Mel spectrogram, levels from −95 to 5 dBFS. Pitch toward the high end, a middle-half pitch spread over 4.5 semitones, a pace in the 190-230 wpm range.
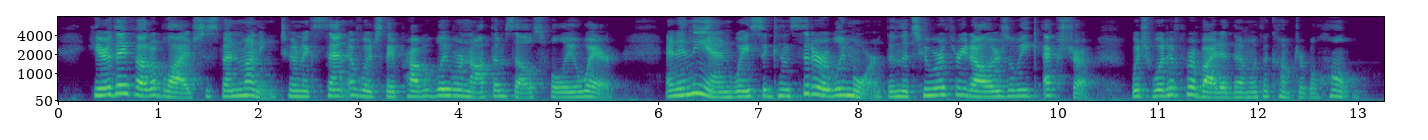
No: high, 200 Hz; average, 3.6 semitones; average, 200 wpm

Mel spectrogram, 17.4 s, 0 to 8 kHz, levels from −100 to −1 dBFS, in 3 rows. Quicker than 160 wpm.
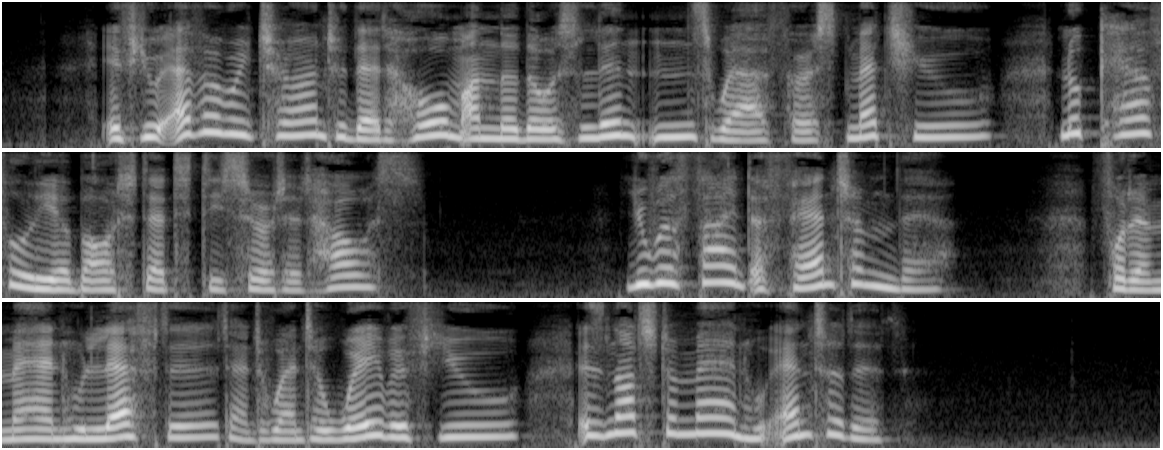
No: average, 155 wpm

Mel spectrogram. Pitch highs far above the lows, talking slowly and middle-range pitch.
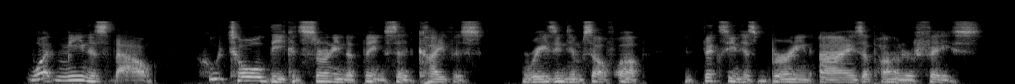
No: wide, 5.7 semitones; slow, 130 wpm; low, 125 Hz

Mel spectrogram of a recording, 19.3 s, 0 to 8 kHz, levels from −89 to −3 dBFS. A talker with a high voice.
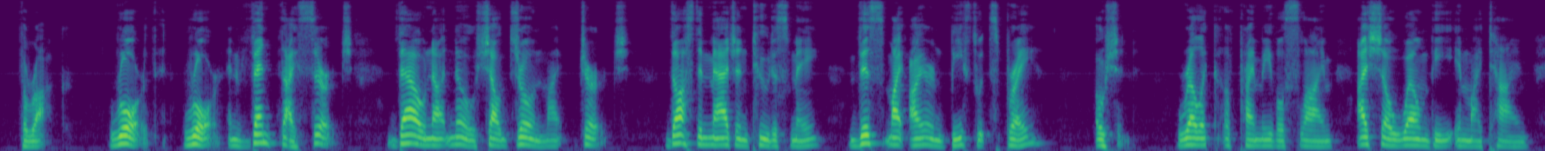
No: low, 120 Hz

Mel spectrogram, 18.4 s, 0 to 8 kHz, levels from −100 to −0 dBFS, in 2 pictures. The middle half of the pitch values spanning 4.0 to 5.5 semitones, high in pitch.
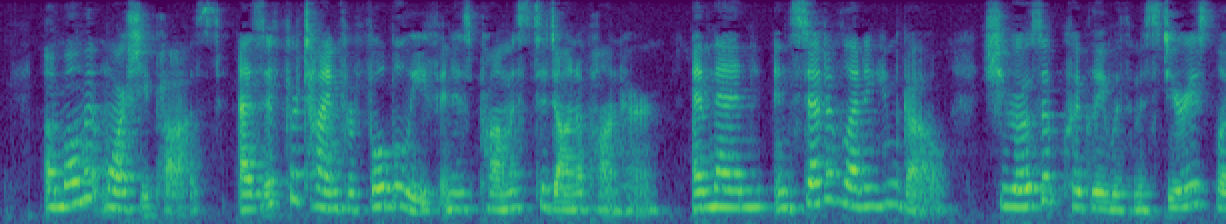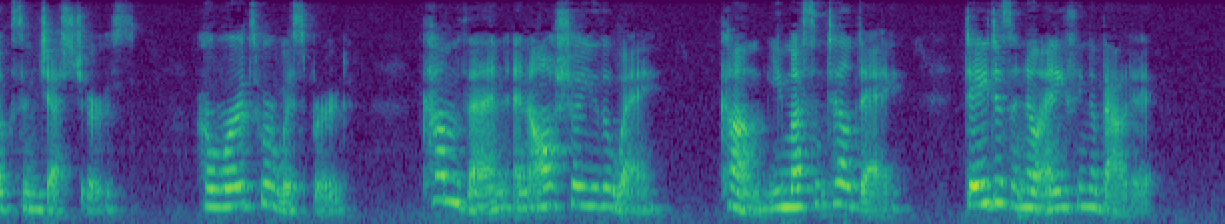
No: average, 3.0 semitones; high, 235 Hz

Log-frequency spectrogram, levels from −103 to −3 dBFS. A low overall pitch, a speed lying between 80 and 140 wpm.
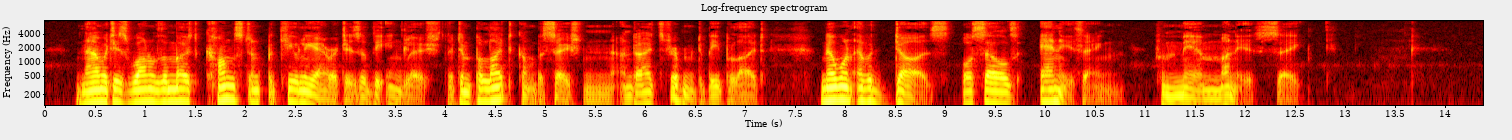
Yes: low, 120 Hz; slow, 135 wpm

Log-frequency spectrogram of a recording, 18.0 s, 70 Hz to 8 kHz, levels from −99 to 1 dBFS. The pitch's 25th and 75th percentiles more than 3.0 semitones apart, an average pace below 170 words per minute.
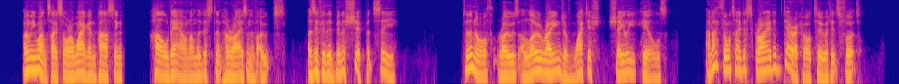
Yes: average, 3.9 semitones; average, 155 wpm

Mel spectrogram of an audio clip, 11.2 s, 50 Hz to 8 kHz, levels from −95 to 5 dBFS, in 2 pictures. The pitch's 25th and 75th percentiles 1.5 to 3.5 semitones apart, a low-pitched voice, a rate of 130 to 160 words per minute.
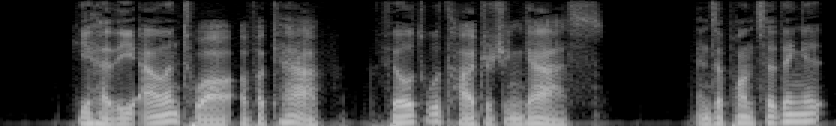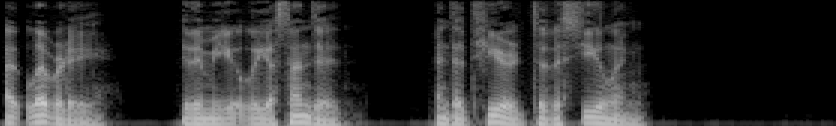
No: average, 4.1 semitones; very low, 90 Hz; slow, 135 wpm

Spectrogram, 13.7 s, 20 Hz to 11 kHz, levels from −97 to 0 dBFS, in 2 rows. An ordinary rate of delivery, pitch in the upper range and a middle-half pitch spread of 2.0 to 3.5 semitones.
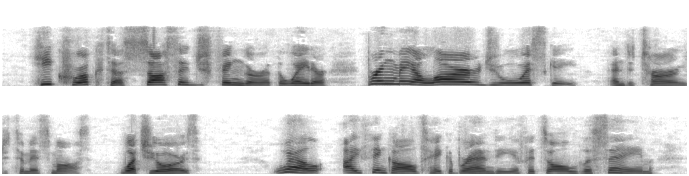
No: average, 170 wpm; high, 225 Hz; wide, 5.5 semitones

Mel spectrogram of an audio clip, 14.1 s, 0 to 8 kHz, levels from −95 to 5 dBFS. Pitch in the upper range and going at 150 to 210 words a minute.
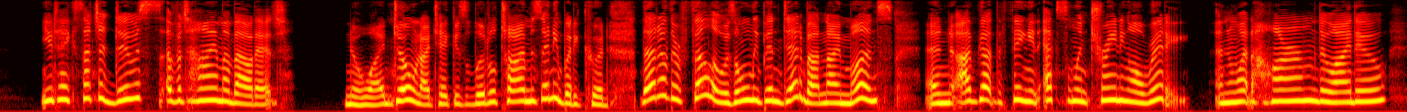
Yes: very high, 295 Hz; average, 195 wpm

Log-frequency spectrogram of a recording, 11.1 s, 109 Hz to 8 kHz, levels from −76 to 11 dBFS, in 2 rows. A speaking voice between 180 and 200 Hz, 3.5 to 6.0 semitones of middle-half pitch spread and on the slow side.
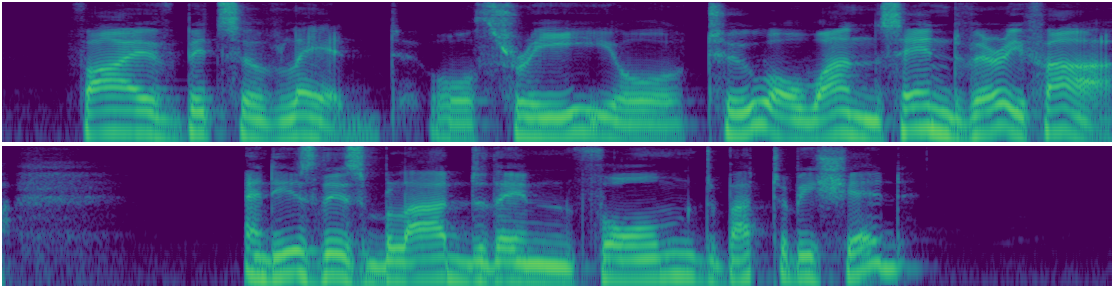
No: low, 125 Hz; average, 4.4 semitones; slow, 125 wpm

